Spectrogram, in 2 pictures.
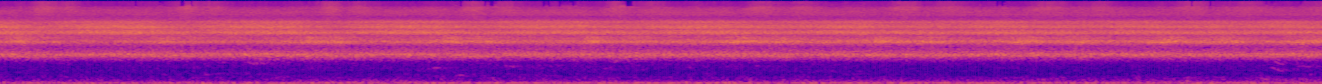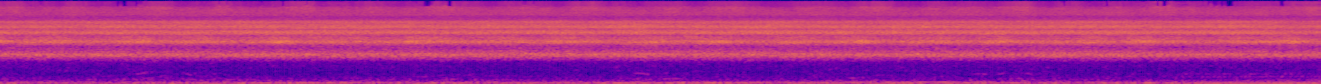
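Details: Night-time cicada chorus recorded in a park: many insects blending into a continuous, even, hissing high drone that neither rises nor fades across the whole stretch.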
